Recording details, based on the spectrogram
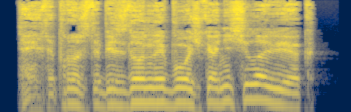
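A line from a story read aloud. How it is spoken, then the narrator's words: Host muttering. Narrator (Russian): пробормотал хозяин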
